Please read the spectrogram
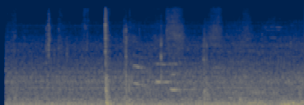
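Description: Steady low rumble of a car being driven, heard from inside the cabin, with one sharp click about a second and a half in.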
